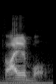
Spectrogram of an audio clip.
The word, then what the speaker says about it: Weibull: This is the Weibull, I'm not pronouncing that correctly, I know it's hard. I think it's Weibull. And if you're German, viable, the viable distribution, but no, viable.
